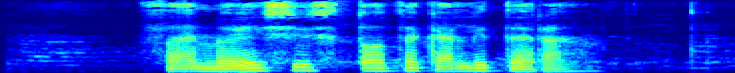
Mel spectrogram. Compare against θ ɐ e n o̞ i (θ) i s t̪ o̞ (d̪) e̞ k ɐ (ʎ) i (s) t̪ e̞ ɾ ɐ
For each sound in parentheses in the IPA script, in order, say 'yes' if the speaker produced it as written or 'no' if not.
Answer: no, no, no, no

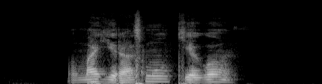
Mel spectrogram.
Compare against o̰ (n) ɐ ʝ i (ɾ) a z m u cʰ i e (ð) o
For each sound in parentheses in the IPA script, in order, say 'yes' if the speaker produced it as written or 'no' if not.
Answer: no, yes, no

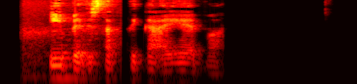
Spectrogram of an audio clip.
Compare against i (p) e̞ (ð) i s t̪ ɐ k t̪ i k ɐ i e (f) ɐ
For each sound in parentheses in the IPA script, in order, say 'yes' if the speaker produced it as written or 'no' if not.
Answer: yes, yes, no

